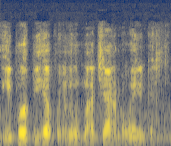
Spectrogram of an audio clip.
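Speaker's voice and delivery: hushed aside. Real, not acted. Catches himself, hushes.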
